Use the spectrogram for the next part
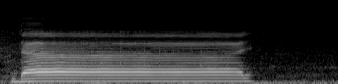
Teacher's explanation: اس کا مخرج تھا زبان کی نوک اور اوپر کے دانتوں کی جڑ سے ادا ہوتا ہے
